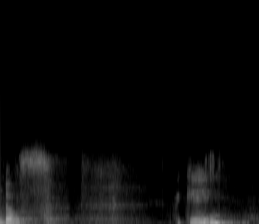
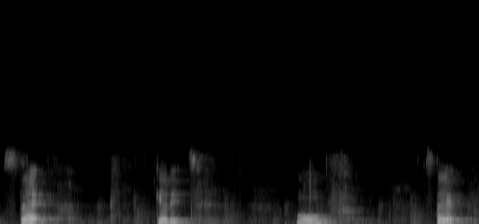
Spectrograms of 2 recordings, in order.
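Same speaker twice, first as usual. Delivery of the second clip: punchy coach calls over music; halftime pep speech. Real, not acted. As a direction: bark out each move to the class. Instructor calling workout cues.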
